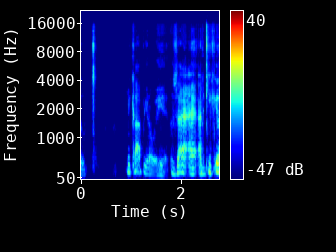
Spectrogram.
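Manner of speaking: ordinary delivery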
